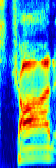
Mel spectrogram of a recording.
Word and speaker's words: chaud: So you disguised it by dropping the last syllable and just saying she's a chod. – That's so interesting, because that makes sense, right? It's chod. It's short for chada.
